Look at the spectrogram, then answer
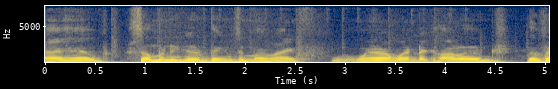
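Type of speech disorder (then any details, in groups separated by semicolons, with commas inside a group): Dysarthria; cerebral palsy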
